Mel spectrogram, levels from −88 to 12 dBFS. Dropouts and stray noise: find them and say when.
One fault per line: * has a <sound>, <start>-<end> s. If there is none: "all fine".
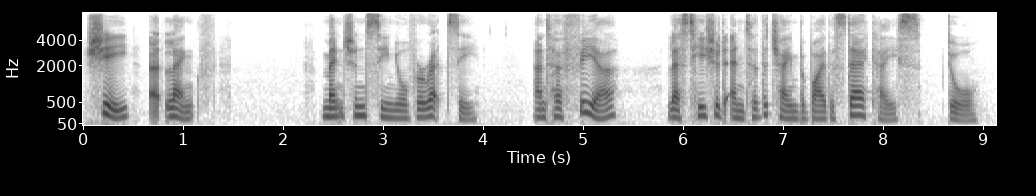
all fine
